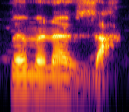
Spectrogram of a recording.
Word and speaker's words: Luminosa: The S in Luminosa is pronounced with a Z. Luminosa. In Italian, the single letter S sounds like a Z.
